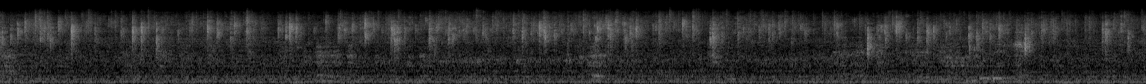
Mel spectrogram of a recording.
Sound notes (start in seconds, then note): 3.4 sobs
